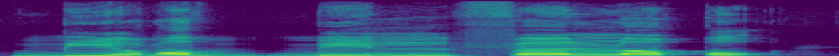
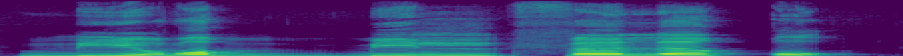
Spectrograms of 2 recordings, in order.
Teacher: The correct pronunciation is Birabbil falaq, where the lam is not pronounced full mouth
